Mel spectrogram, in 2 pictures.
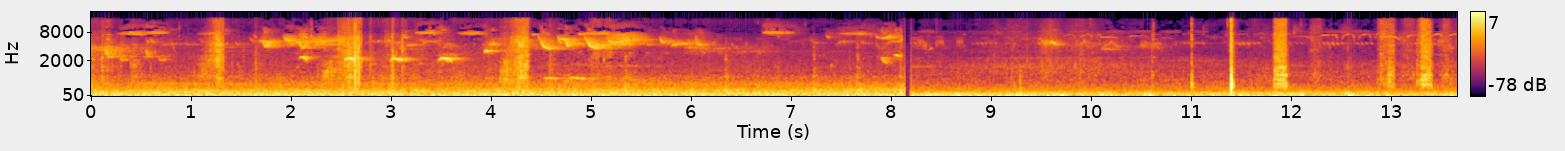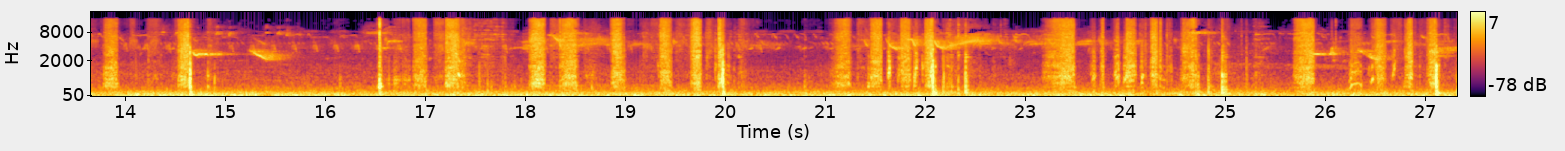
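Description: A heavy knife chops into a coconut with sharp, repeated thuds.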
